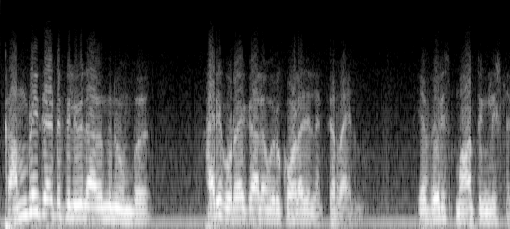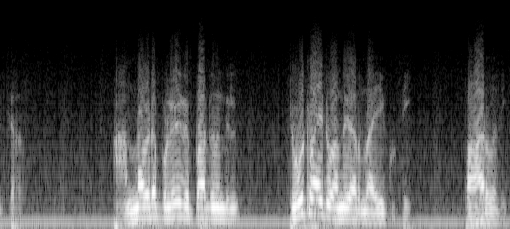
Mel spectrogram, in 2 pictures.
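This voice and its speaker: A forthcoming male witness explains what he knows in an old film drama. His voice is fairly high and very lively, moving quickly, on a tinny soundtrack. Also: no room sound. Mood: explanatory. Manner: animated, explanatory. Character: forthcoming male witness, a friend recalling confidences. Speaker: actor in a film. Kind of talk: 1980s film drama acting.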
